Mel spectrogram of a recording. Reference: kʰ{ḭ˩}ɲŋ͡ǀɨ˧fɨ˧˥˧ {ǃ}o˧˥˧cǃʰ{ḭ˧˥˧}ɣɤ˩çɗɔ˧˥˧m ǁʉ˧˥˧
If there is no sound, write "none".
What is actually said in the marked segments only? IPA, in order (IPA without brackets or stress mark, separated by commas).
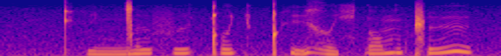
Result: i˩, ǃ, ḭ˧˥˧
